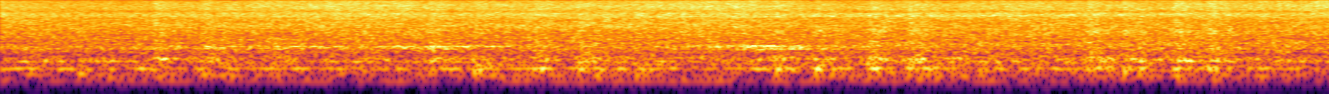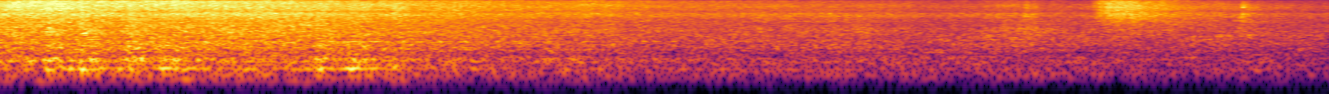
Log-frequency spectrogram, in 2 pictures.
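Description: Electric commuter train running past and away: a steady hum over the noise of the train, fading out about nine seconds in.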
